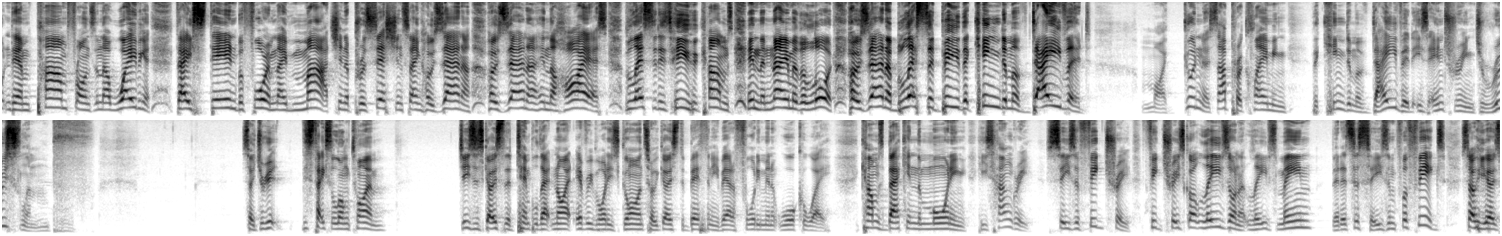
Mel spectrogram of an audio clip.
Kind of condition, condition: setting, large echoing room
